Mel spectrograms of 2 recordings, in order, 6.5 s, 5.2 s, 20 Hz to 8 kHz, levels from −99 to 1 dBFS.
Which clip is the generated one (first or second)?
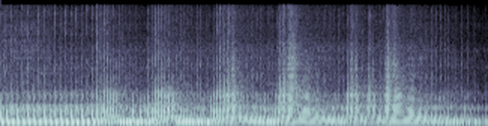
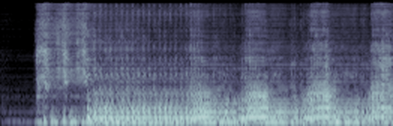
second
